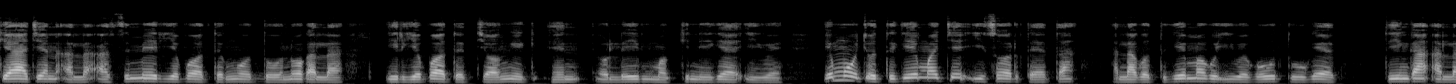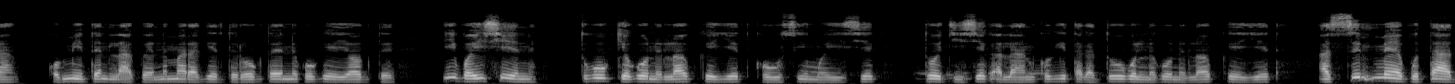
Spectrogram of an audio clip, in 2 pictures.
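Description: MP3 compression is likely behind the plainly audible damage across the whole speech clip. The treble stops dead at 11.2 kHz, which fits a low bitrate of around 48 kbps. Weak frequency lines flicker between frames, leaving a watery swirl and chirpy s sounds.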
